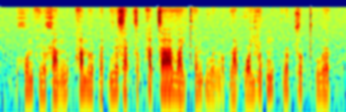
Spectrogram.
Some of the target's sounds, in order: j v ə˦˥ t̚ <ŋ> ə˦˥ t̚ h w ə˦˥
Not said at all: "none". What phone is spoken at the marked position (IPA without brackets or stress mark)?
ŋ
